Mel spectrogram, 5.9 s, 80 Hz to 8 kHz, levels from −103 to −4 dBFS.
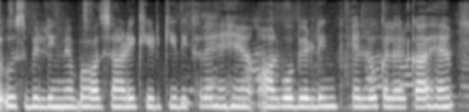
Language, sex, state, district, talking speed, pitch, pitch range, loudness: Hindi, female, Jharkhand, Deoghar, 165 wpm, 230 Hz, 225-235 Hz, -14 LUFS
